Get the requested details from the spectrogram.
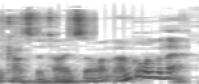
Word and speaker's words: Constantine: Oh, I think even John Constantine is in there, and I'm going to say Constantine's name probably 200 to 300 times an episode because that's how it's pronounced. Not teen, but time.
